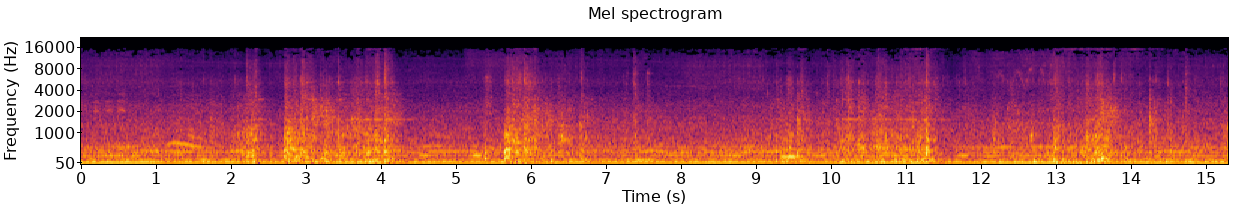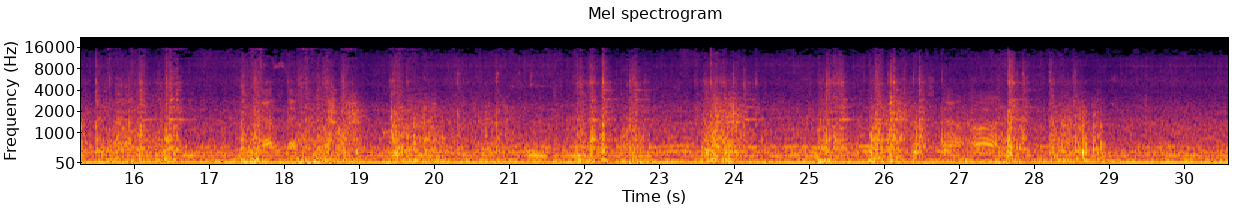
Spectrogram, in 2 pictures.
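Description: Plastic toy loader and excavator scraping and clicking through sand, with short scrapes and clacks throughout, over a steady low hum, steady tones and indistinct voices.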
